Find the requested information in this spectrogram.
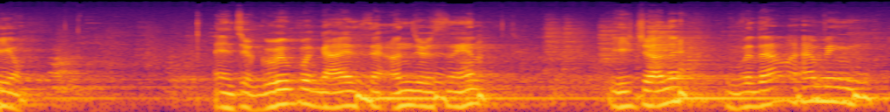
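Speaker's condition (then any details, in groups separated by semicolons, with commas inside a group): ALS; about 1.5 years since diagnosis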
